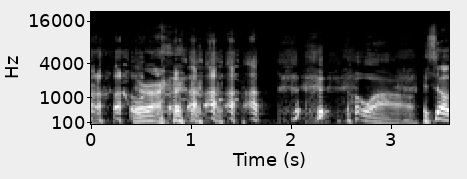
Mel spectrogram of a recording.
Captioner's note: laughing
